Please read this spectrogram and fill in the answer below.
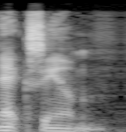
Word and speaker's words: NXIVM: from joining nexium and it's not Nick like this is Nick like how did he convince people to pronounce it nexium I don't know mix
